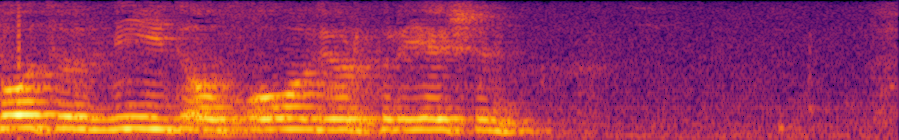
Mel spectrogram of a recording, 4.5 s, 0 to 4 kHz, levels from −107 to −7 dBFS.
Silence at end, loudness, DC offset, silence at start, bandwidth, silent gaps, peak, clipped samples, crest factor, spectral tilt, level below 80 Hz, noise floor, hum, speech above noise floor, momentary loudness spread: 1.8 s; -21 LUFS; under 0.1%; 0 s; 4 kHz; none; -4 dBFS; under 0.1%; 18 dB; -12.5 dB/octave; -54 dBFS; -53 dBFS; none; 33 dB; 10 LU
